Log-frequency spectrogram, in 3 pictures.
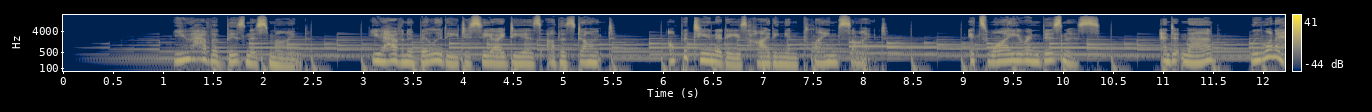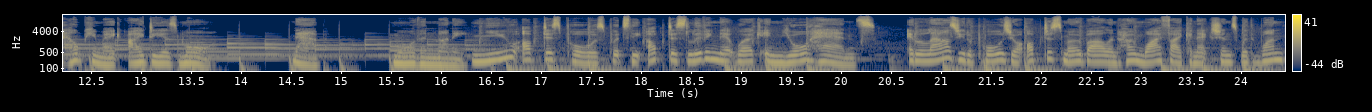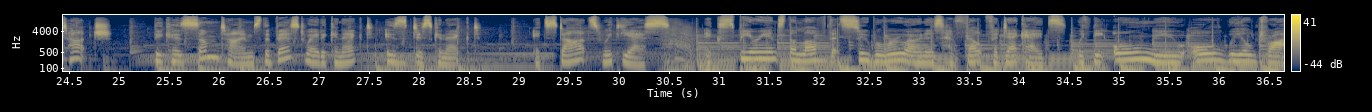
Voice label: French Commercial

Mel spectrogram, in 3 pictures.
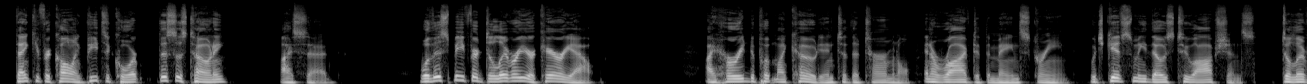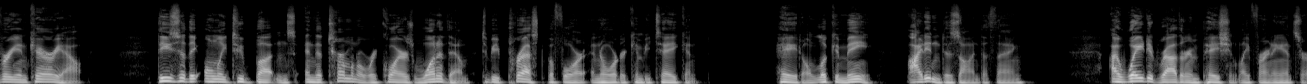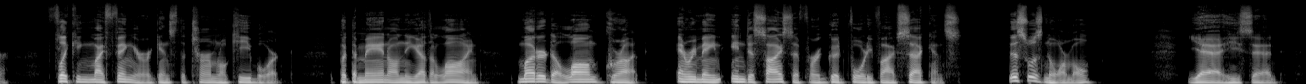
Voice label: Audiobook demo; As the Pizza Burns

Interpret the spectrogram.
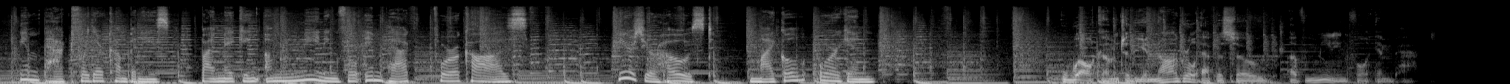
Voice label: Podcast Intro

